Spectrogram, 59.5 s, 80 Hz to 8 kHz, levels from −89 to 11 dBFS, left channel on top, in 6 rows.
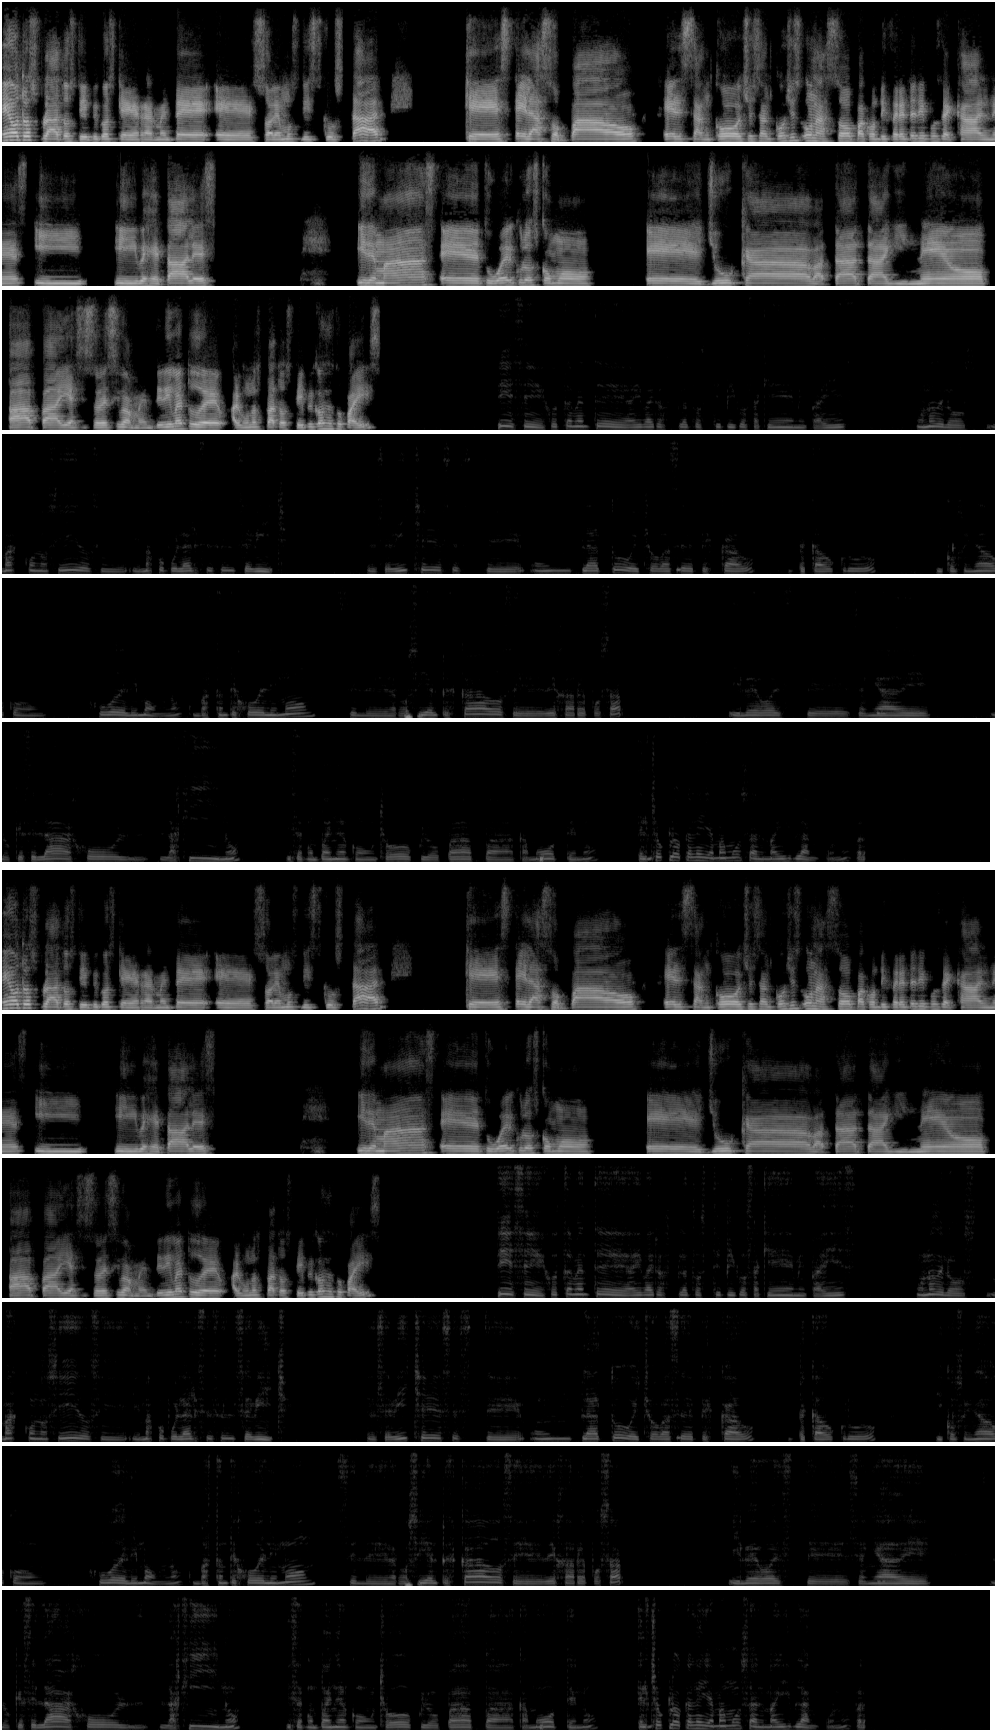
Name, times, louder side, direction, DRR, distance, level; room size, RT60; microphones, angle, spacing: voice 1, 0.0-4.1 4.6-10.8 11.1-12.1 13.0-13.1 13.5-15.8 16.4-23.6, left 7 dB, 65° left, 0.5 m, -26 dB
voice 2, 24.8-28.4 29.0-32.6 33.4-37.3 37.9-38.5 39.2-40.2 40.7-45.9 47.0-49.0 49.6-52.0 52.5-55.6 56.0-58.3, right 2 dB, 60° right, 3.4 m, -56 dB
head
